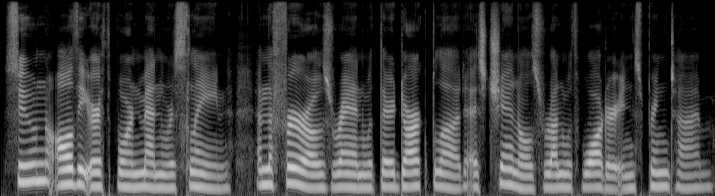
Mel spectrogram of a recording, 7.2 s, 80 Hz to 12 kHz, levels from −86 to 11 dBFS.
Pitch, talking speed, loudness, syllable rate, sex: 190 Hz, 195 wpm, -17 LUFS, 4.3 syllables/s, female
